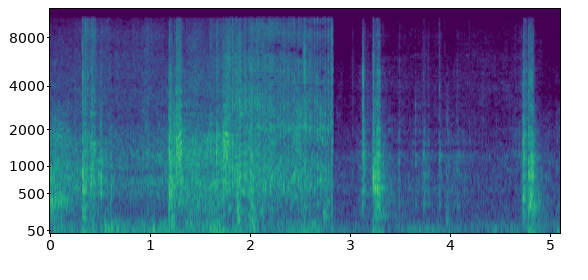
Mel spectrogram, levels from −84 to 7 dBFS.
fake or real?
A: fake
